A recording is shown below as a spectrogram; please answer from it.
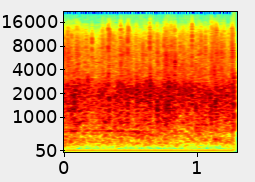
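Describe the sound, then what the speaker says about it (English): Church congregation applauding steadily, a dense continuous wash of many hands clapping at even loudness throughout, with no voices rising above it. "keep on clapping"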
